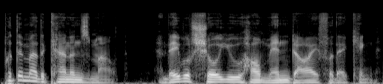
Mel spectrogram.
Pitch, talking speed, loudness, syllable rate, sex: 105 Hz, 265 wpm, -15 LUFS, 5.5 syllables/s, male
